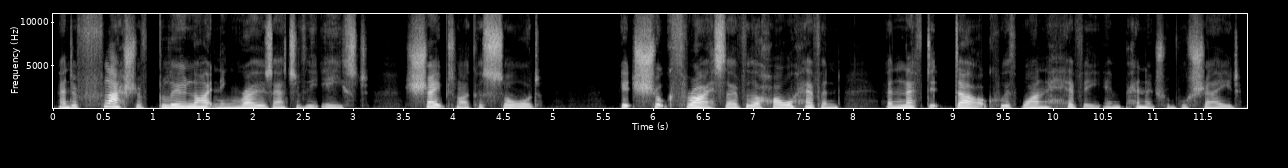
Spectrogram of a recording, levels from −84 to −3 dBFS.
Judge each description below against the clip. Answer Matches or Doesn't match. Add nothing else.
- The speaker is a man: Doesn't match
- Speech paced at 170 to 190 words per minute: Doesn't match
